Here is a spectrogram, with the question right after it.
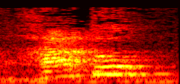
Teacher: O R, quando começa uma palavra em português, rato, o som dele é sempre gutural.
